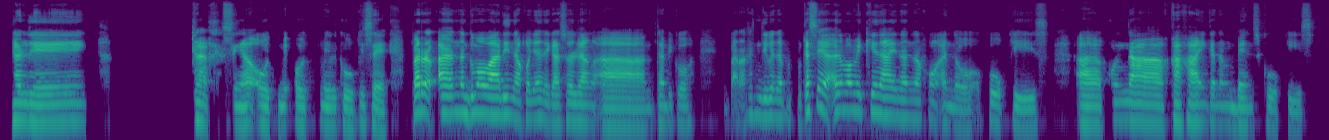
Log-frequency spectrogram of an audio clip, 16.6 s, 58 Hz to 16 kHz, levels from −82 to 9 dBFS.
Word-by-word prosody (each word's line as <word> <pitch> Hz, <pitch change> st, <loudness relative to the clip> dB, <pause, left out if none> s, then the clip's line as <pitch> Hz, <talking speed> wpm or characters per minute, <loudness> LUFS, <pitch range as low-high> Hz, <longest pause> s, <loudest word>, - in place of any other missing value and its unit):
Galing. 125 Hz, 0 st, +2 dB, 1.3 s
Ka -, -, +4 dB
kasi 110 Hz, -1 st, -5 dB
nga 120 Hz, +1 st, +2 dB
oatme 110 Hz, 0 st, -6 dB
oatmeal 110 Hz, -1 st, -10 dB
cookies, 110 Hz, +3 st, -8 dB
eh. 90 Hz, -2 st, -3 dB, 0.2 s
Pero, -, -, +7 dB
ah, 170 Hz, 0 st, +6 dB
na 180 Hz, 0 st, -3 dB
gumawa 170 Hz, -1 st, +5 dB
rin 165 Hz, 0 st, -1 dB
ako 140 Hz, -1 st, -1 dB
niyan, 145 Hz, +1 st, -2 dB
eh, 130 Hz, -, -4 dB
kaso 120 Hz, +2 st, 0 dB
lang, 120 Hz, -1 st, +1 dB
um, 105 Hz, -1 st, 0 dB
sabi 115 Hz, +2 st, -8 dB
ko, 115 Hz, 0 st, -12 dB, 0.5 s
parang -, -, -6 dB
hindi 155 Hz, -2 st, -6 dB
ko 155 Hz, -, -3 dB
na 145 Hz, -, -3 dB
pap -, -, -22 dB
kasi 190 Hz, +3 st, +3 dB
alam 190 Hz, +1 st, +2 dB
mo 195 Hz, -, +1 dB
may 190 Hz, -2 st, -4 dB
kinainan 160 Hz, -6 st, 0 dB
akong 135 Hz, -, -6 dB
ano, 105 Hz, -4 st, -9 dB
cookies, 110 Hz, -5 st, -10 dB, 0.3 s
ah, 115 Hz, -1 st, +1 dB
kung 135 Hz, 0 st, -12 dB
nakakain 120 Hz, -1 st, +3 dB
ka 115 Hz, -, -3 dB
ng 115 Hz, -2 st, -11 dB
Ben's 105 Hz, 0 st, -8 dB
Cookies. 95 Hz, -4 st, -15 dB
120 Hz, 150 wpm, -24 LUFS, 110-145 Hz, 1.3 s, Pero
